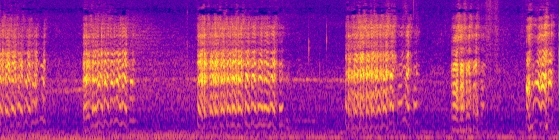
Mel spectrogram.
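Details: A lynx hybrid cat gives a series of short, strained, bleating calls in quick bursts, a noise he makes every time he sees a bird in his yard.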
